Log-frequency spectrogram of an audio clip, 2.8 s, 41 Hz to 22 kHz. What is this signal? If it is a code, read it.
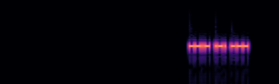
Morse code, heard as a keyed tone, about 72 wpm, 700 Hz. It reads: QRO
